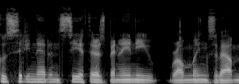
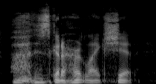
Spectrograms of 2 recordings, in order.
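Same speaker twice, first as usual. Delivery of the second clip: with a sigh, lower and quieter; 3 semitones lower, 5 dB quieter than usual. Voicing a character about to be boosted up to a door: sighing. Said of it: "He's kinda like sighs like".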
